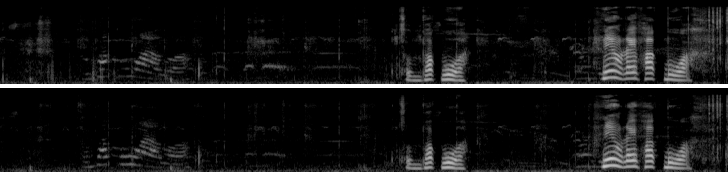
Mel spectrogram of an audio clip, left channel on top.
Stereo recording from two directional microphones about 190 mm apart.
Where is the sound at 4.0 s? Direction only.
15° right (ahead or behind).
